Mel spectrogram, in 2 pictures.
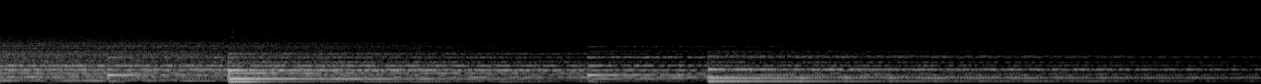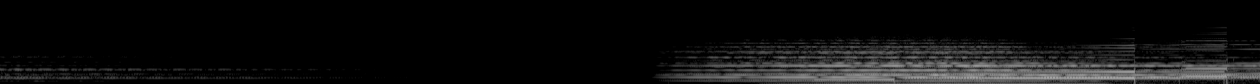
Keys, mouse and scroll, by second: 0.1 ctrl+r, 2.8-7.9 right drag, 3.0 g, 4.1 g, 5.5 g, 6.3 g, 10.5 ctrl+s, 11.1 ctrl+Tab, 12.8 ctrl+Tab, 13.8 right click, 14.5 g, 15.7 ctrl+Tab, 16.7-19.1 right drag, 17.2 c, 19.0 click, 19.1-21.9 middle drag, 20.3 c, 24.8 right click.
